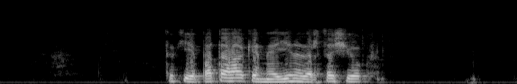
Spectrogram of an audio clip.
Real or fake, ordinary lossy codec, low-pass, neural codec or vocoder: real; AAC, 48 kbps; 5.4 kHz; none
